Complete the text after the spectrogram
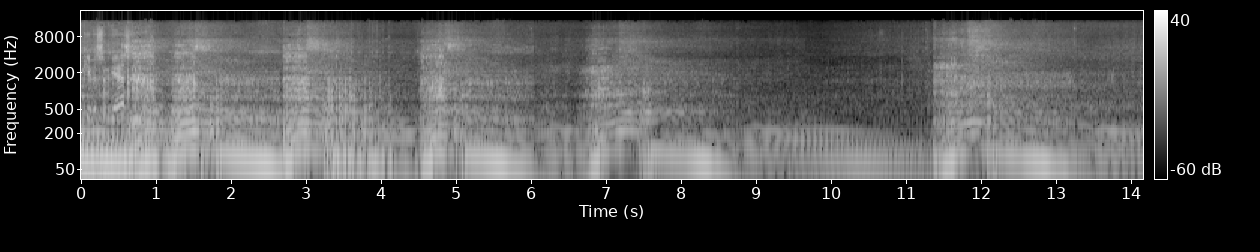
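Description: An engine revs sharply several times and drops back each time.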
